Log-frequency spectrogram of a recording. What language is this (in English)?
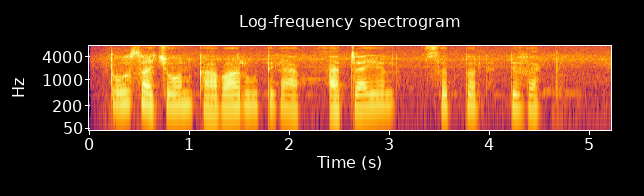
Kalenjin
